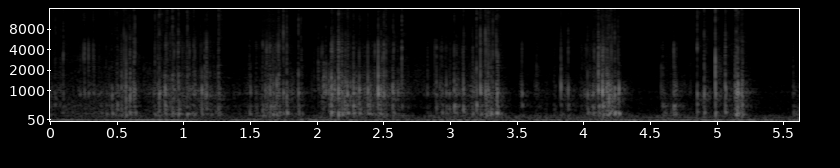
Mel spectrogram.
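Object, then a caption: Wooden paddle brush with wooden pins. Fingertips scratch and rub the wooden pin bristles of a wooden paddle hair brush. The result is a series of dry, crunchy, crackling scratches in uneven bursts that rise and fade.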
